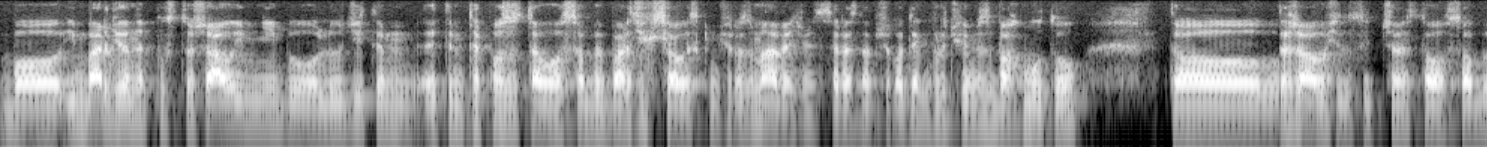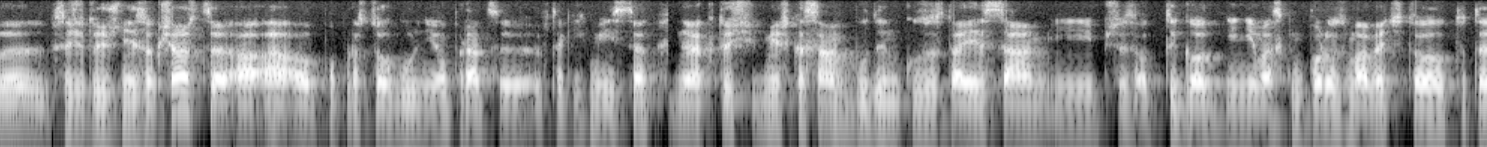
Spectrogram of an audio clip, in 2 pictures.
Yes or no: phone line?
no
